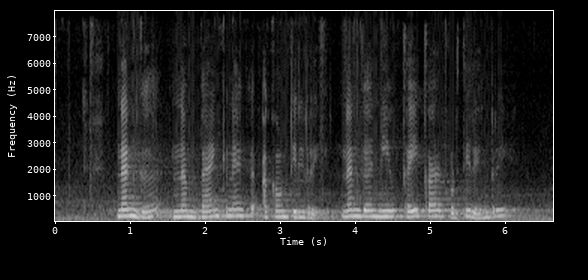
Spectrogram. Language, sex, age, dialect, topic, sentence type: Kannada, female, 46-50, Dharwad Kannada, banking, question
